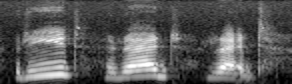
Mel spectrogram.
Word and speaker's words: read: जो रीड है यह वर्ब रीड की जो स्पेलिंग है वह सिमिलर होती है तीनों फॉर्म में पर इसको प्रोनाउंस करते हैं रीड रेड रेड और जो है उसके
